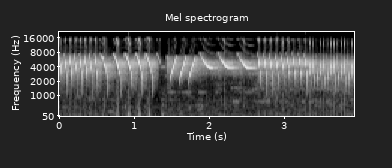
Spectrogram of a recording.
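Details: Canary singing a fast series of bright, high trilled notes, shifting into slower downward-sliding whistles and then rapid buzzy repeated phrases.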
